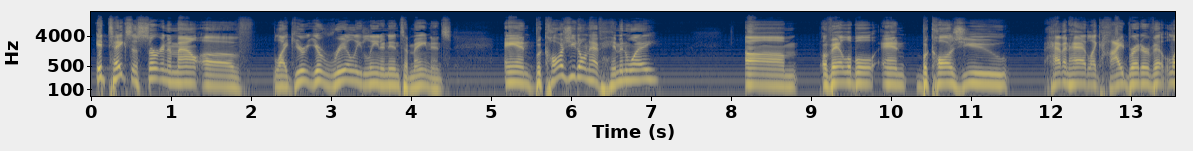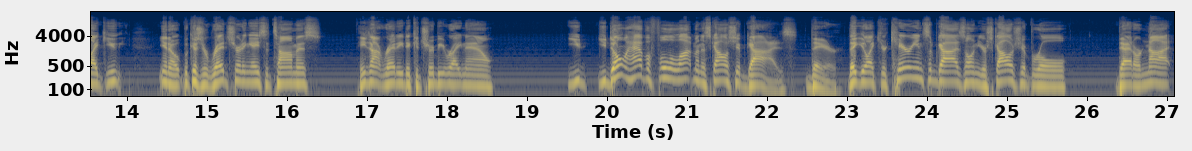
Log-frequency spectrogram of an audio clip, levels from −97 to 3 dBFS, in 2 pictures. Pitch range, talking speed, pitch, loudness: 125-170 Hz, 155 wpm, 150 Hz, -23 LUFS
